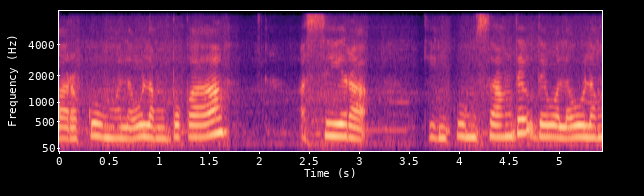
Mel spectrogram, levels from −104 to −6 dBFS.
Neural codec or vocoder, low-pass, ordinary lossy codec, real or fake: none; 7.2 kHz; MP3, 48 kbps; real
